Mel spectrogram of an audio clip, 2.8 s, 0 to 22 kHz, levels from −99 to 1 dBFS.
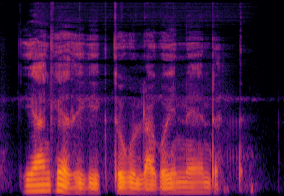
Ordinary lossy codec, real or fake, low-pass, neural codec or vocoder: none; real; none; none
